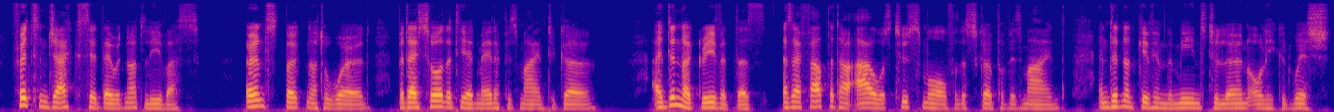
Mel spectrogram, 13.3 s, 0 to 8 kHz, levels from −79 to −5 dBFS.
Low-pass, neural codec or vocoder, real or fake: 7.2 kHz; none; real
